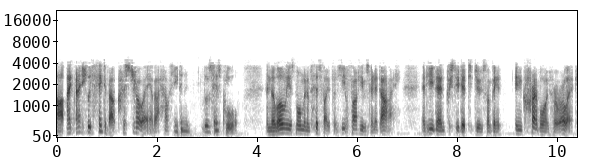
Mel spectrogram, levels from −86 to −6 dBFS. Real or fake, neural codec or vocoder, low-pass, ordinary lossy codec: fake; codec, 16 kHz, 1 kbps, FunCodec, trained on LibriTTS, 50 frames a second; 7.2 kHz; MP3, 24 kbps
